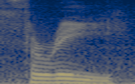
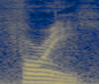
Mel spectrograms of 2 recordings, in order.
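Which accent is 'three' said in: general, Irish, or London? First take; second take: general; London. First: The word is said in a general accent. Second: The word is said in a London accent. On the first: "Or three everywhere else" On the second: "Or if you're from London, it's free"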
